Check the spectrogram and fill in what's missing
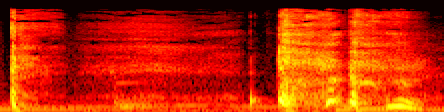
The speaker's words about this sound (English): What was a small cold, I think, on Monday or Tuesday is now a big cold. And right now it's winning. I do not feel great. I have got to take another day of rest. I can hardly talk without coughing.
